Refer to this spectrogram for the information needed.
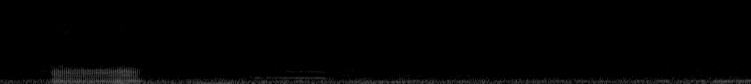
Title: pug talent snoring with eyes open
